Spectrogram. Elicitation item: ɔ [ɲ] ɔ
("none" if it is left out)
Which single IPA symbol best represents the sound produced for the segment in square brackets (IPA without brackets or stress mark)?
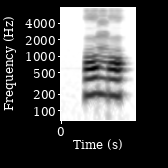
ŋ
